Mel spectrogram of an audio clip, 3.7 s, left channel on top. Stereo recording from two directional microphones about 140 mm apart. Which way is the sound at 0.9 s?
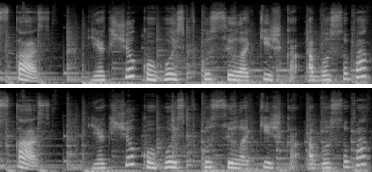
55° left (ahead or behind).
